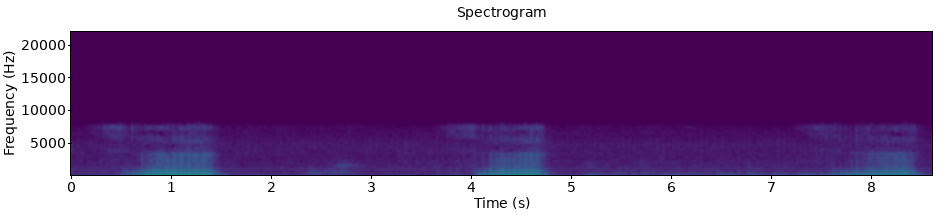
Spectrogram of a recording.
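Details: Snoring: three loud, deep, rattling snores at about 18 breaths a minute, with quieter breathing between.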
